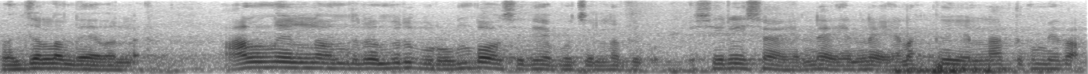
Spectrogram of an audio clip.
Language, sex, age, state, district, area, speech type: Tamil, male, 18-30, Tamil Nadu, Tiruchirappalli, rural, spontaneous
